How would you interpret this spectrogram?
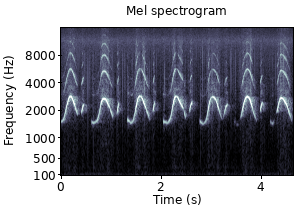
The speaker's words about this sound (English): That was a whippoorwill.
